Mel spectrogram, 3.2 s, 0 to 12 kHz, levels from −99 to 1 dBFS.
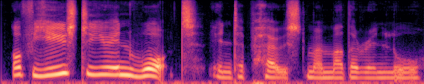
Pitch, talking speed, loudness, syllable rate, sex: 220 Hz, 205 wpm, -17 LUFS, 5.4 syllables/s, female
